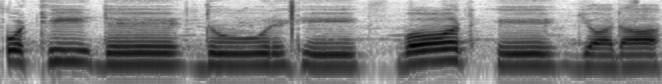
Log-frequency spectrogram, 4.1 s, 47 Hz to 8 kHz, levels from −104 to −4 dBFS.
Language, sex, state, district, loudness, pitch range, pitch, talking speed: Punjabi, male, Punjab, Kapurthala, -17 LUFS, 145-170 Hz, 155 Hz, 100 wpm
